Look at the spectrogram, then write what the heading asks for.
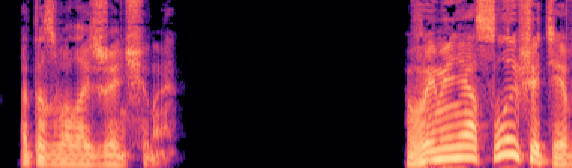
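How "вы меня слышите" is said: выше, громче, вспылив; резко сорваться на крик; взрываясь. A narrator's reading. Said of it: "взорвался Холден". (вспылил)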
